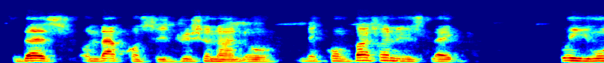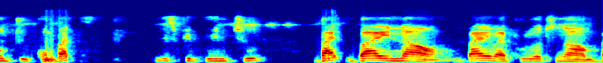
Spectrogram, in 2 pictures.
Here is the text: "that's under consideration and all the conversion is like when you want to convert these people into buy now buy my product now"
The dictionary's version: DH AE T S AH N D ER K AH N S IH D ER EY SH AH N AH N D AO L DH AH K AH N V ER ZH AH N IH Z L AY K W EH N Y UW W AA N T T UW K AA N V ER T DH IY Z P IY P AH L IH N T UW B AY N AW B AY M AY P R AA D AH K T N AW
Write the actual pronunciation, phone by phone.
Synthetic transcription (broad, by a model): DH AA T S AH N D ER K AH N S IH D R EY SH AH N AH N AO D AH K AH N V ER SH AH N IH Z L AY K W EH N Y UW W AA N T T UW K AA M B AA T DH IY S P IY P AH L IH N T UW B AY N AW B AY M AY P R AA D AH T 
